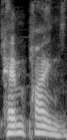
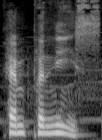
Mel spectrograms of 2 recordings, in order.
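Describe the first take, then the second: First: It is said the way most outsiders say it. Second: It is said the way locals say it. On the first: The speaker calls it wrong. "That's not Tampines" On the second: The speaker calls it right. "This is how we pronounce it"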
